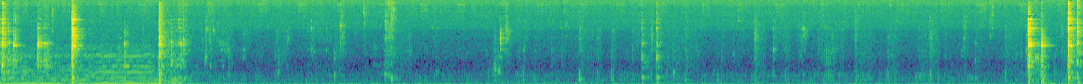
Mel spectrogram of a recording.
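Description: A metal spoon clinks and scrapes against a ceramic bowl of crunchy granola, with soft chewing between the strokes and a louder run of clinks near the end. Under the first couple of seconds a steady held musical chord plays, then stops.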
